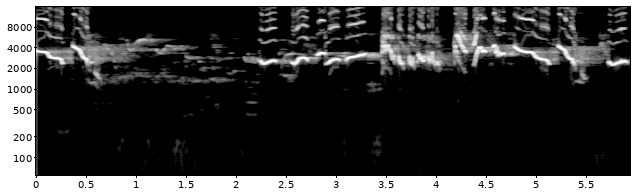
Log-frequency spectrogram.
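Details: Oriental magpie-robin in full ngeplong song, used to provoke rival birds and coax reluctant ones to sing: a long, gliding falling whistle, a short pause, then a rapid stream of loud, ringing, varied whistled notes and sharp chips.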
